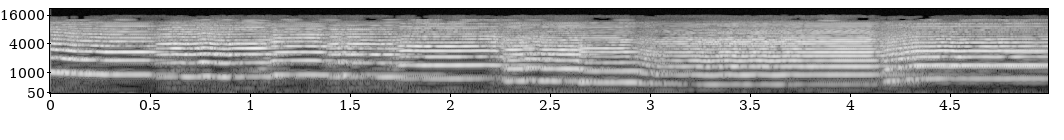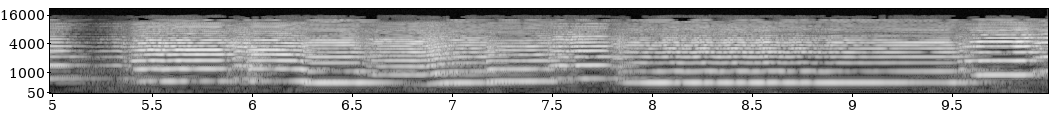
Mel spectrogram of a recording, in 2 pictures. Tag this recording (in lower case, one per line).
music
musical instrument
violin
